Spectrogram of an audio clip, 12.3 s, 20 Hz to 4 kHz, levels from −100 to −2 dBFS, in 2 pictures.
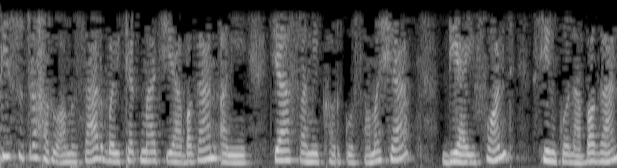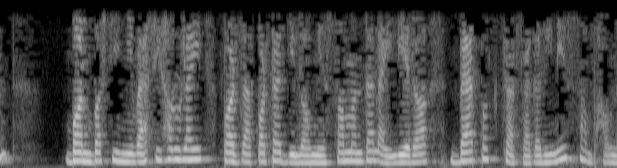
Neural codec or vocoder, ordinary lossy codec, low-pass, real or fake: none; none; 3.6 kHz; real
